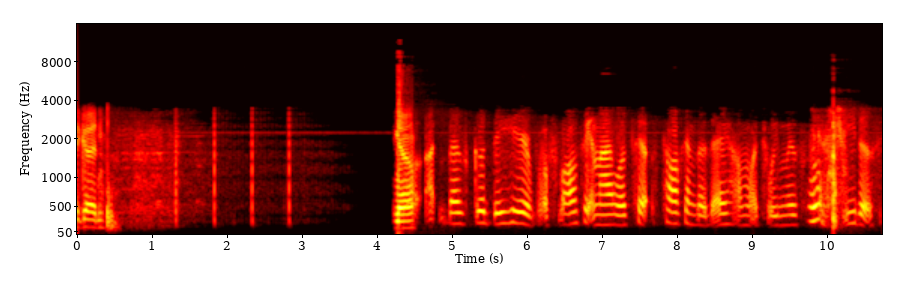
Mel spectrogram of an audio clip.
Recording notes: Prank Phone Calls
